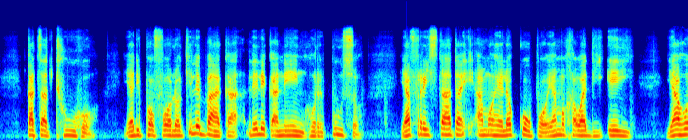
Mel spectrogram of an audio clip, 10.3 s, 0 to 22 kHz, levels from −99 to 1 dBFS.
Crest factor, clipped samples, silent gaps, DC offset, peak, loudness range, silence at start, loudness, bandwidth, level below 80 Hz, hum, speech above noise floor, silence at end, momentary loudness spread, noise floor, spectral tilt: 18 dB; under 0.1%; none; under 0.1%; 0 dBFS; 2 LU; 0.4 s; -18 LUFS; 9.8 kHz; -56 dBFS; none; 37 dB; 0 s; 8 LU; -54 dBFS; -6.5 dB/octave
